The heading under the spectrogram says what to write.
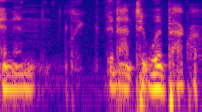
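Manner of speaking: soft, unvoiced whisper.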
